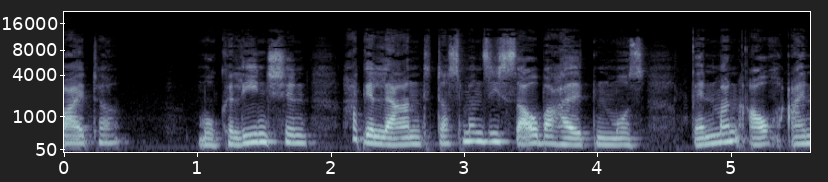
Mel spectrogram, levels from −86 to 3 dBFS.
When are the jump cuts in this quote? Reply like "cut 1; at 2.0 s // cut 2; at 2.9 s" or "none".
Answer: cut 1; at 2.2 s // cut 2; at 4.6 s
